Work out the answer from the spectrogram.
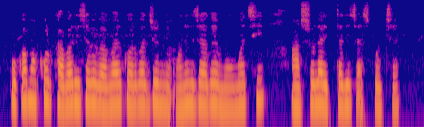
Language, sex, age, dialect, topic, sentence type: Bengali, female, 18-24, Western, agriculture, statement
